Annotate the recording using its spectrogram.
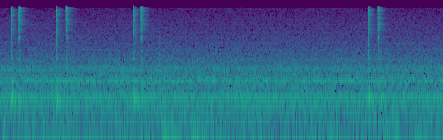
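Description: Computer mouse button clicks: four short pairs of sharp clicks, three in the first second and a half and one near the end, over a faint steady hum.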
